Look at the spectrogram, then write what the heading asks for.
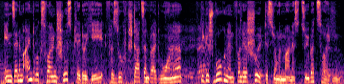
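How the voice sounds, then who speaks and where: Animated male true-crime narrator, standard German accent. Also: on the high side, moderate pace, over music. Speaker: documentary narrator.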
